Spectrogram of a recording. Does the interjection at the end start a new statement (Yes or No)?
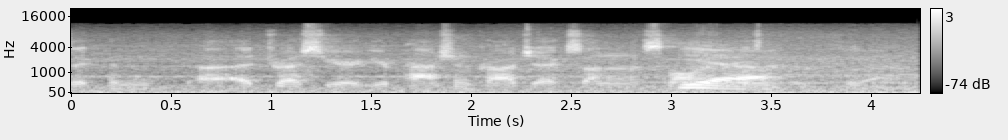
Yes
